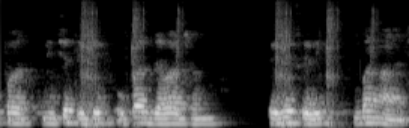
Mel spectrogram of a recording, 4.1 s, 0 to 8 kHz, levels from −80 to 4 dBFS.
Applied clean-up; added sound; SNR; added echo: classical method WPE with log-MMSE.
